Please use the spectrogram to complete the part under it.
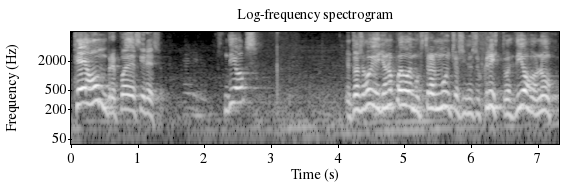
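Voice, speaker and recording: A high-voiced male pastor teaching a church class in a folksy, storytelling way. He fires rhetorical questions at the congregation, and the live church recording has a faint hum of background noise. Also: expressive, a little slow, long pauses, a little mellow, muffled recording. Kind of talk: sermon teaching.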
